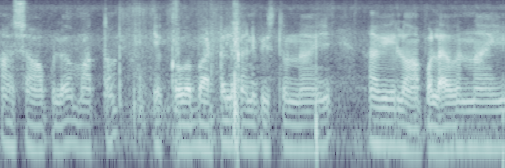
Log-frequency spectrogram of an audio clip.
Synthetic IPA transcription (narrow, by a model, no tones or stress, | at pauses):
aːʃaːpulo̞ːmɐt̪ːɐme̞kːuʋɐbʱɐʈːɐlukɐnipist̪unːaːji | ɐʋilaːpɐlɐunːaːji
